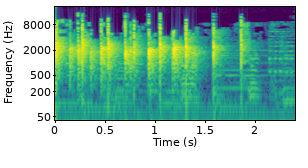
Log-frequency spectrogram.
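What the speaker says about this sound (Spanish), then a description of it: "Lo recibimos con un fuerte aplauso." Studio audience applause greets actor Jorge Román as he joins a talk-show interview, a loose burst of individual hand claps, close and moderately loud, thinning out toward the end.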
